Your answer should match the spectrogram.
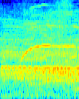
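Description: A big political rally crowd in Wilmington, North Carolina cheers and whoops steadily, a dense roar of many voices with shrill shouts rising above it, continuous and loud throughout the brief moment.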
